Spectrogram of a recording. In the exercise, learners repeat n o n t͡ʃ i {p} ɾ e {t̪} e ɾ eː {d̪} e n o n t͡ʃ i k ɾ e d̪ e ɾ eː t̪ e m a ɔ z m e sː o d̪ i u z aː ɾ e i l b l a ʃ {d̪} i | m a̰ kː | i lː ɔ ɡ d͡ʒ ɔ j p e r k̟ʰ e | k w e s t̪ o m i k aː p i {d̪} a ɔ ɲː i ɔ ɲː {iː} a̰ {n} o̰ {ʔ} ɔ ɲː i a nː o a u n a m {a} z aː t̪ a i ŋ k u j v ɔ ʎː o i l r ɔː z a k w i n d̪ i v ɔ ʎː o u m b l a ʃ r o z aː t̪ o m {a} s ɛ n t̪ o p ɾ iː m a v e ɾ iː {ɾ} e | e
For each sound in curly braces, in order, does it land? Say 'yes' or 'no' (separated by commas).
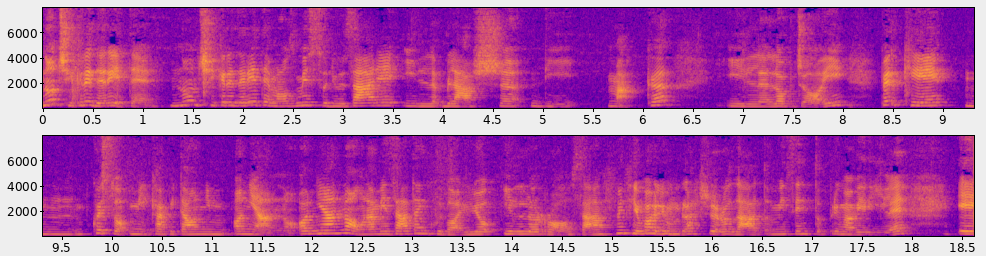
no, no, no, yes, no, no, no, yes, no, no, no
